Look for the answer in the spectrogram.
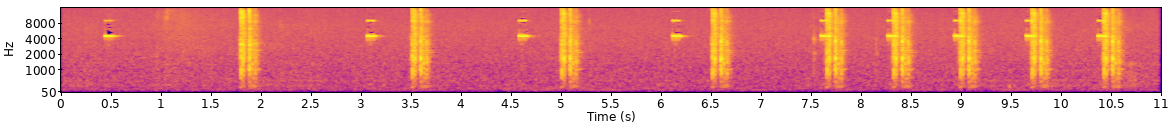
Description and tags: Camera beep & flash
A sound effect of a digital camera taking a photo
